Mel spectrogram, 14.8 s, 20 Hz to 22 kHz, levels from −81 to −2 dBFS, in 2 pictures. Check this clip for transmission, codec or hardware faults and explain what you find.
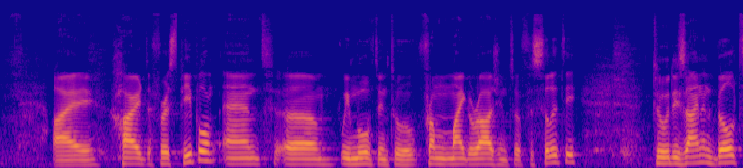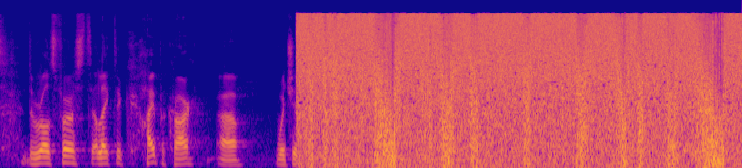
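Samples built from the wrong bytes from 10.4 s to the end: the reader assembles each sample's bytes wrongly, so each sample's rapidly changing low-order bits land in the high-order position. The result is loud, harsh broadband noise.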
